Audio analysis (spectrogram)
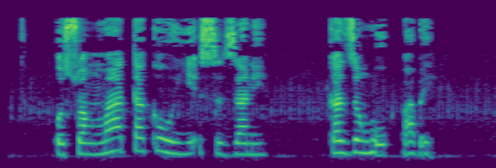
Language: Dagbani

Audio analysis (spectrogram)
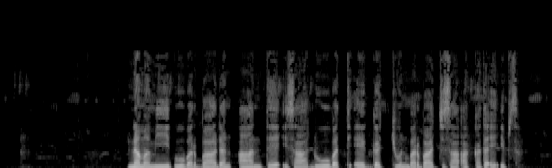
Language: Oromo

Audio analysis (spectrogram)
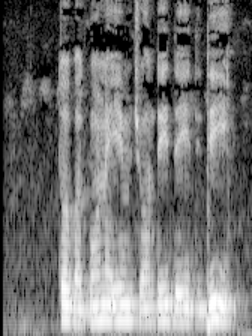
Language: Loarki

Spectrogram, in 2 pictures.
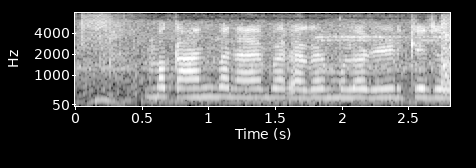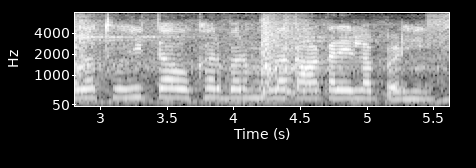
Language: Chhattisgarhi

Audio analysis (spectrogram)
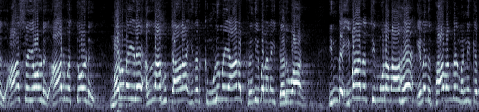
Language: Arabic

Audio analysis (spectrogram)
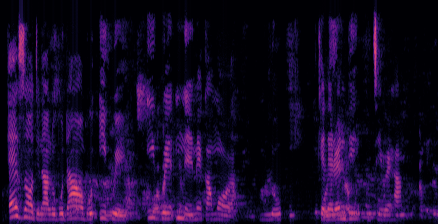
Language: Igbo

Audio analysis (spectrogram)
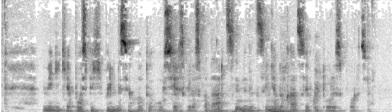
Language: Belarusian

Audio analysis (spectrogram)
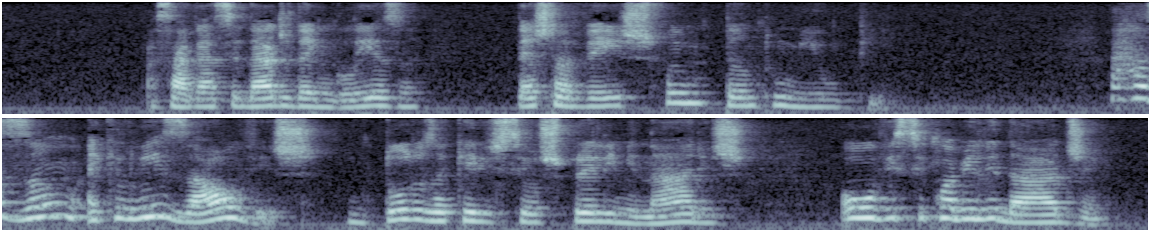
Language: Portuguese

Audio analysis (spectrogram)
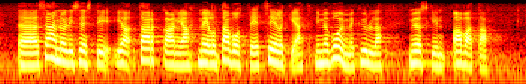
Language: Finnish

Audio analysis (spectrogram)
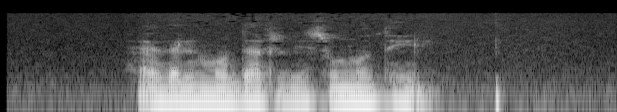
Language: Arabic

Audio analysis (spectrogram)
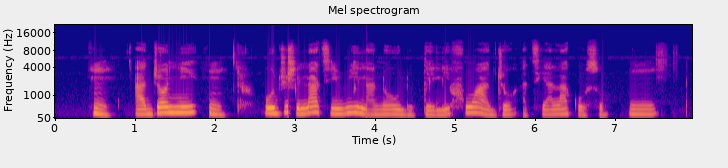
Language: Yoruba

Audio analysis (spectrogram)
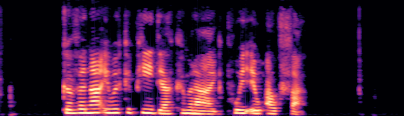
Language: Welsh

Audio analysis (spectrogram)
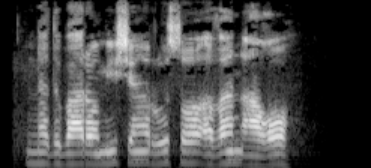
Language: Yidgha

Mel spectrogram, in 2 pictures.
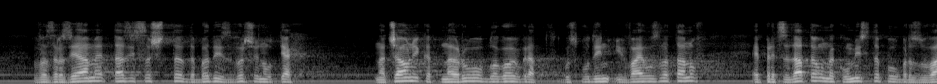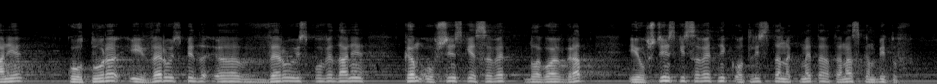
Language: Bulgarian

